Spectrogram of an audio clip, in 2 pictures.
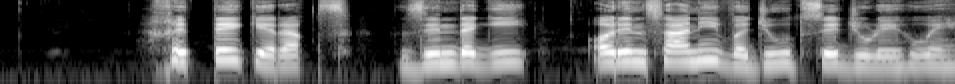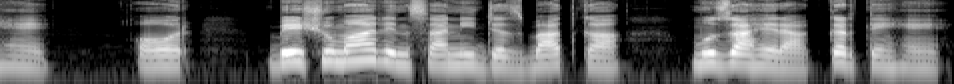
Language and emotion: Urdu, neutral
